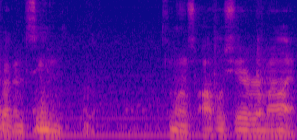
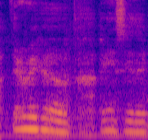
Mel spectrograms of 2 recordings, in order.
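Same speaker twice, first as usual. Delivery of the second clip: high, louder mocking whine; mocking partner; 9 semitones higher, 5 dB louder than usual. Mocking partner's overreaction to her face, high and louder. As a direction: parrot her back, pitched way up. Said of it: "jumping to conclusions, going".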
